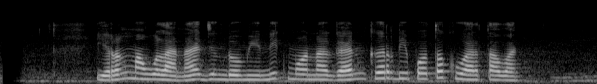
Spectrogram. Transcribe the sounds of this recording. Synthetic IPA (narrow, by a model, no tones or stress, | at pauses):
ʔiɾəŋmawulanad͡ʒɨŋdominik̚mɔnaɡankɨrdipɔt̪ɔkuwart̪awan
